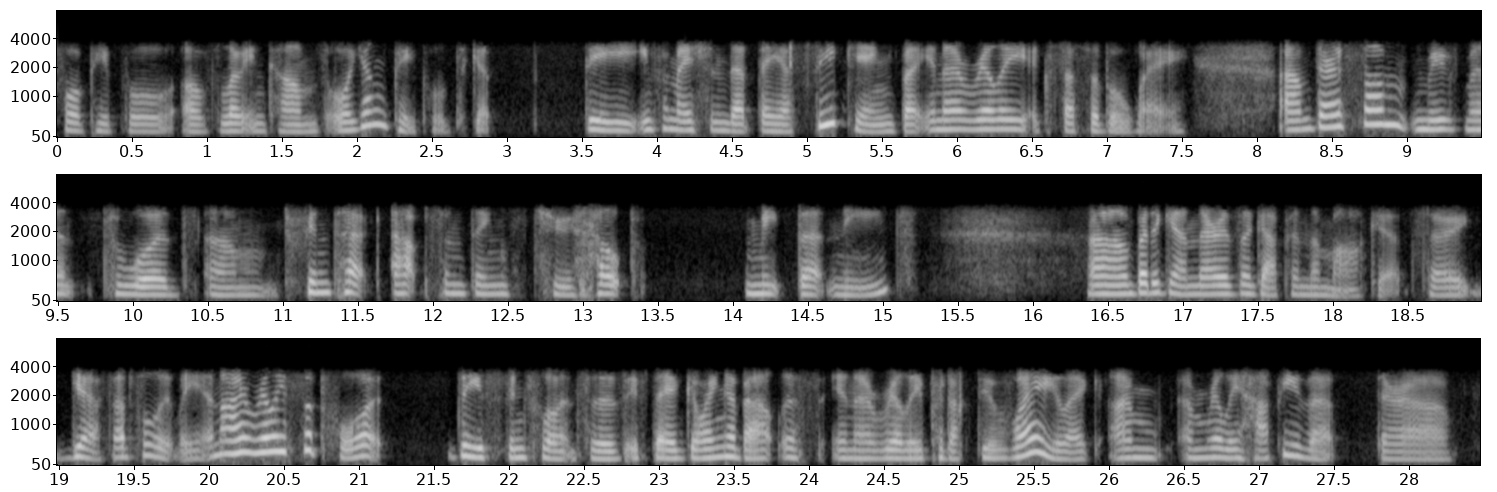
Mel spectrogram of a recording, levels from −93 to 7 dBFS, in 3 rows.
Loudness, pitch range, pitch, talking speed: -21 LUFS, 180-220 Hz, 205 Hz, 160 wpm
